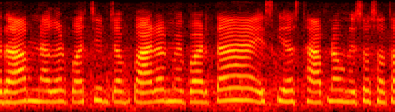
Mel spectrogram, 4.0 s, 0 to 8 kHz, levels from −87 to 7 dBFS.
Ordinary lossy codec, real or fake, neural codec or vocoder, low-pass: none; real; none; none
